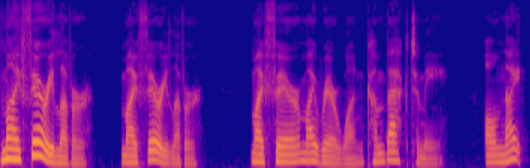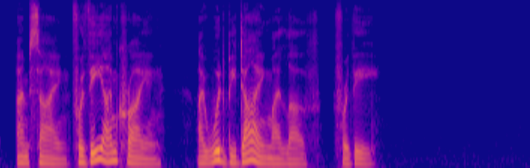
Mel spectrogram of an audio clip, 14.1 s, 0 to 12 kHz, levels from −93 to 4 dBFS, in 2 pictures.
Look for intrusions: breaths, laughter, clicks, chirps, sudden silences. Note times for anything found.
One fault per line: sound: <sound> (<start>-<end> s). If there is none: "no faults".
no faults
